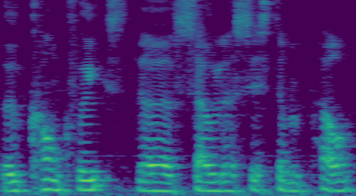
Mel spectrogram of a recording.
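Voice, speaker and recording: Audible room echo surrounds a man whose intonation stays fairly even. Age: 80s+. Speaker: telecommunications engineer. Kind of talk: interview. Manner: halting.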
